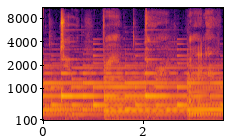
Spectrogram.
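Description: A worship piano plays sustained chords in a rhythmic pattern, striking new chord changes every second or so, while a voice speaks over the playing.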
